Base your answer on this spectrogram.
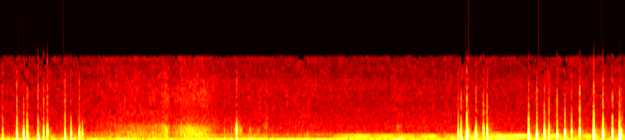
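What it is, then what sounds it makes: Faux leather chair backrest. Long nails of both hands tap and scratch the white padded faux leather backrest of a gaming chair. Quick, crisp clicking taps come in bursts at the start and end, with a soft, breathy scratching swell in between, all over a faint low hum.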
